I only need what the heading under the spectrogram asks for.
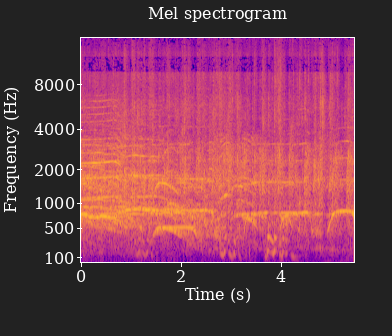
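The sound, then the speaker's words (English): A crowd applauds in a steady, dense wash of clapping, with cheering voices and whoops rising above it for the full few seconds. “Extra pause for applause.”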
